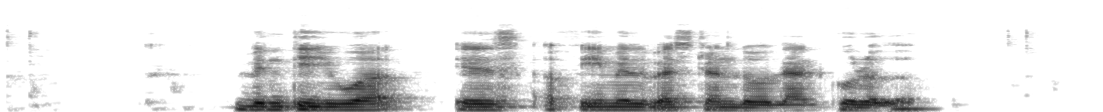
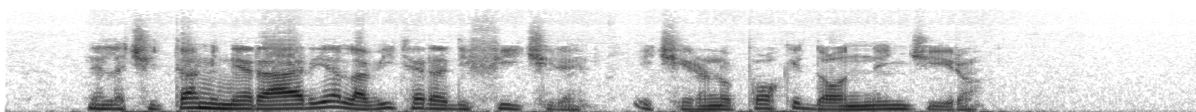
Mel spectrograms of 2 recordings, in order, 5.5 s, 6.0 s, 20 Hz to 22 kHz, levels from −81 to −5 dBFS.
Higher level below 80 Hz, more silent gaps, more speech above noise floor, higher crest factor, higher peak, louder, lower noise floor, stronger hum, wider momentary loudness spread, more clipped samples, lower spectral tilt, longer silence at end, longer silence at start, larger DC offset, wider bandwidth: second, -56 dBFS vs -38 dBFS; neither; first, 44 dB vs 36 dB; about the same, 16 dB vs 14 dB; first, -2 dBFS vs -6 dBFS; about the same, -17 LUFS vs -19 LUFS; first, -61 dBFS vs -54 dBFS; neither; about the same, 12 LU vs 13 LU; neither; about the same, -7.5 dB/octave vs -7 dB/octave; about the same, 0.9 s vs 0.8 s; first, 1.2 s vs 0.35 s; neither; second, 7.6 kHz vs 15.5 kHz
